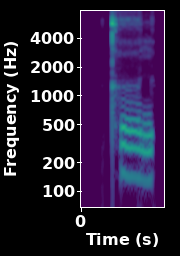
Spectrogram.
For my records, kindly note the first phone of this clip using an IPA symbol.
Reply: kʰ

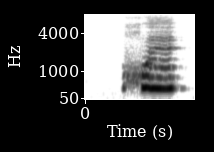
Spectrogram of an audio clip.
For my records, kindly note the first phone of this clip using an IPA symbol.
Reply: χʷ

